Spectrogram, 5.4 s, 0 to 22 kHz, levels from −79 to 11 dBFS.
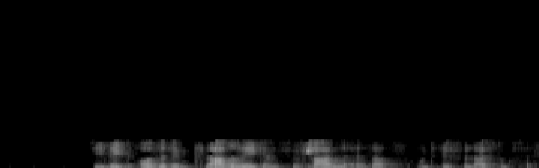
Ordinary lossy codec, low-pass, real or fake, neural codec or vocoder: MP3, 16 kbps; 3.6 kHz; real; none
